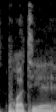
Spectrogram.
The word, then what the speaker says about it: Poitier: No, it's Poitier.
